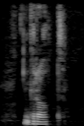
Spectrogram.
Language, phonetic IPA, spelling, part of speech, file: Polish, [ɡrɔt], grot, noun, LL-Q809 (pol)-grot.wav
